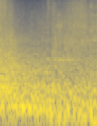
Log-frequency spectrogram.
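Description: Incendio fire spell cast in Hogwarts Legacy, a loud, dense, booming burst that fills the moment with a rumbling roar and no talk.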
